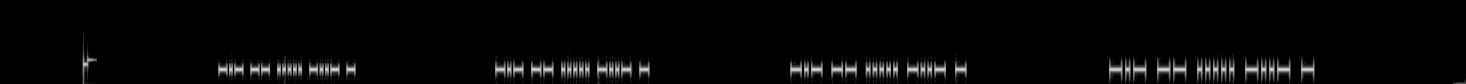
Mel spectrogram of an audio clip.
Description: Morse code, heard as a keyed tone, about 40 wpm, 700 Hz. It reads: KM5XT KM5XT KM5XT KM5XT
